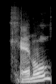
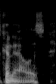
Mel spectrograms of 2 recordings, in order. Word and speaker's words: Canales: Panthers hire bucks OC Dave kenel is that how you say his last name I thought it was can Canales Canales I said it wrong it's Canales um as their head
